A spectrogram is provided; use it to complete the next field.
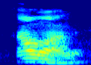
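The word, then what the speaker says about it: hour: welcome after dash আওয়ার, dear learners আওয়ার, এইস ও ইউ আর, এইস ও ইউ আর, আওয়ার মানে ঘন্টা, এই আওয়ার এখানে এইসটা অনুচ্চারিত, এর পরে যে লেটারটা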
